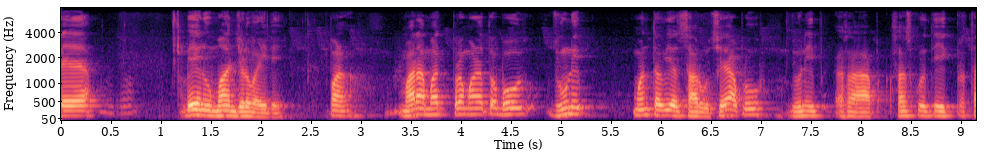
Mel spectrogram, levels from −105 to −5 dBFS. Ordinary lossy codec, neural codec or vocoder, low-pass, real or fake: none; none; 7.2 kHz; real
